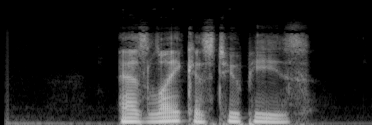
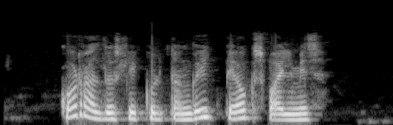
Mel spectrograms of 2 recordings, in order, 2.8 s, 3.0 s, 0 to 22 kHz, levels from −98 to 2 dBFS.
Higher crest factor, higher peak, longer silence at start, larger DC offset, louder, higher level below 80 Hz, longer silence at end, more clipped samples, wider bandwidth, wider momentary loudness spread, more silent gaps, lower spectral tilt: about the same, 20 dB vs 16 dB; second, -8 dBFS vs 0 dBFS; first, 0.9 s vs 0.45 s; neither; second, -26 LUFS vs -15 LUFS; first, -46 dBFS vs -58 dBFS; about the same, 0.5 s vs 0.6 s; neither; first, 7.8 kHz vs 6.8 kHz; first, 11 LU vs 5 LU; neither; about the same, -5.5 dB/octave vs -6.5 dB/octave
